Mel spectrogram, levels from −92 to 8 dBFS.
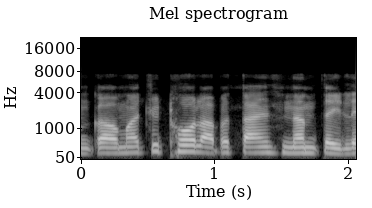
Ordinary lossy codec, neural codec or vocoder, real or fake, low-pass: none; codec, 44.1 kHz, 7.8 kbps, DAC; fake; 7.2 kHz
